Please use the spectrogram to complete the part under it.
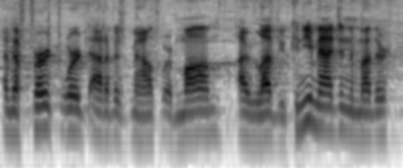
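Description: A man in his thirties preaching from a large church stage into a headset mic. His delivery is conversational and easy, and it builds to excited emphasis while he recounts a testimony. His pitch sits in the ordinary middle range. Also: a little fast, noisy background. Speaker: pastor. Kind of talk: sermon with testimony.

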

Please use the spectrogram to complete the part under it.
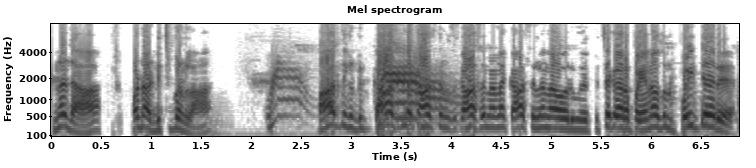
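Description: A man's voice: very high-pitched, expressive, fast, noisy background. A man playing a drunk street rowdy in a prank. He slurs, needles his target and keeps repeating himself.

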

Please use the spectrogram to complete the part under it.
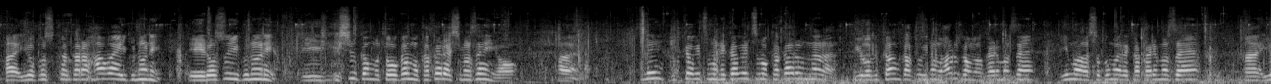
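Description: A man, giving a folksy guided-tour explanation with drawn-out fillers and anecdotes. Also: high voice. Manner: folksy, drawn-out fillers and frequent tag words. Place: open outdoor grounds. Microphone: camera a few steps away. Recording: outdoor camcorder audio with clear ambient noise.

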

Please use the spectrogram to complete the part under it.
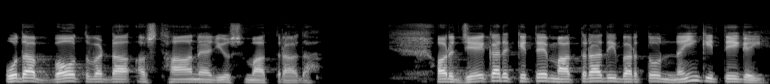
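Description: A man's voice: mid-range voice, fairly bright tone, dry recording, lo-fi sound. Man preaching a Sikh discourse. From Punjab. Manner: chants scripture lines slowly, explains quickly in between.

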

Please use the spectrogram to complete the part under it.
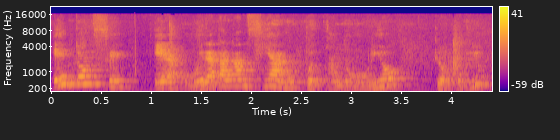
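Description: Woman reading a fairy tale to children, animated pitch, echoey school room, far mic, faint background noise. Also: moderate pace. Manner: lively, expressive, with restarts. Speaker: parent reading aloud at school. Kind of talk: storytelling to children.

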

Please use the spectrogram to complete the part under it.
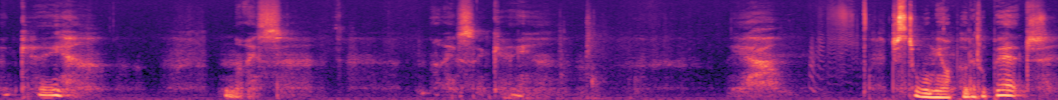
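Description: A woman in her thirties performing a fast whispered role-play as a brisk, chatty makeup artist, murmuring softly close to the microphone. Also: lowish voice, expressive. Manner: fast, breathy ASMR whispering and soft murmuring. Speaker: ASMR performer.

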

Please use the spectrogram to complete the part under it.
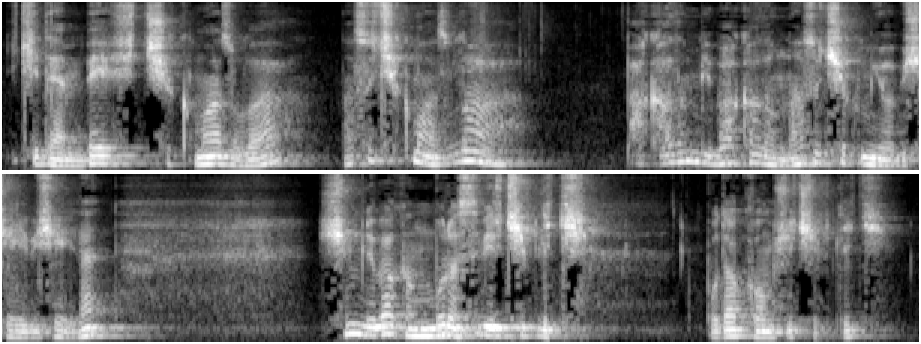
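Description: A man teaching young children subtraction in a playful way, counting numbers slowly aloud. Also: medium pitch, lively intonation, sharp tone. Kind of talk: math lesson for young children.

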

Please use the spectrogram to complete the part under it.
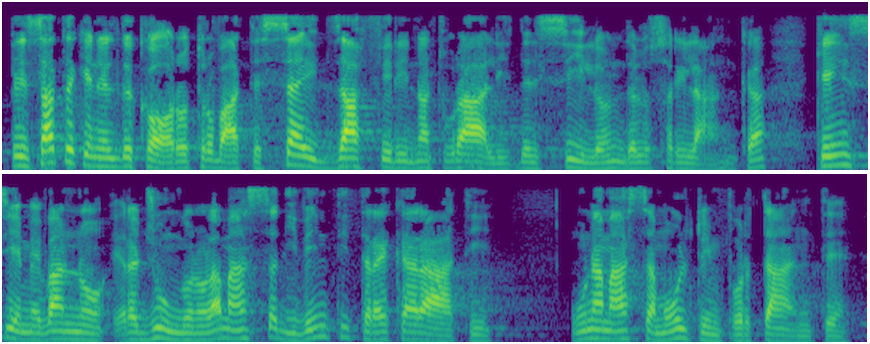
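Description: Man, live TV auctioneer, descriptive sales patter, mid-pitched voice, long reverb, dull sound.

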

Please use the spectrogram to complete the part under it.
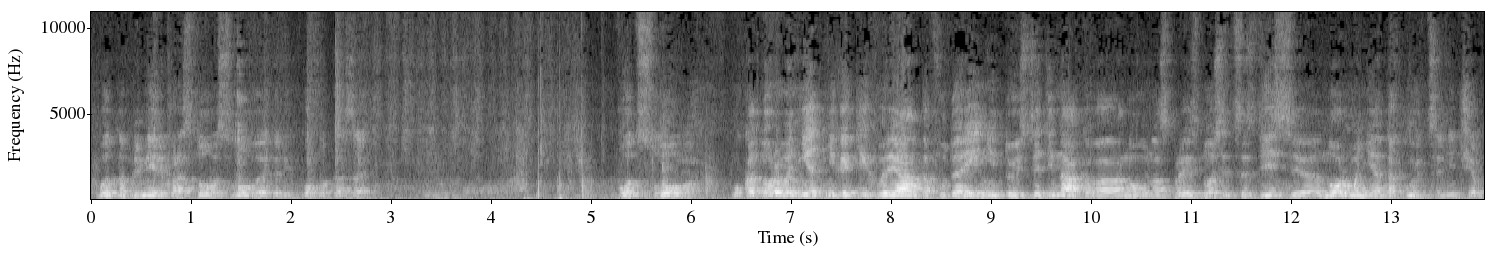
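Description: In a screencast lecture on Russian stress, a male teacher explains pronunciation rules and demonstrates by sounding out example words aloud. His voice is medium in pitch, moderately paced and dark in tone. A distant mic makes it roomy and heavily echoed, with faint hiss underneath.

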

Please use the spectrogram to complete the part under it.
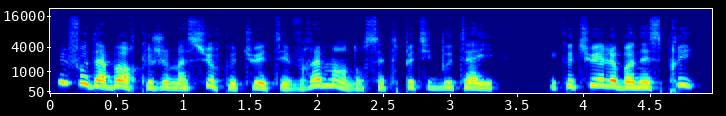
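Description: A woman voicing a cheerful, clever young male student in an audio fairy tale, eager and quick-witted. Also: medium pitch, expressive, dark tone, lightly acted.

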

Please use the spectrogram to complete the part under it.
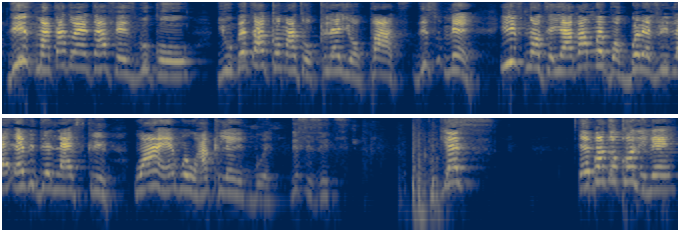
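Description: A woman with a Nigerian accent hosting a live video call, animated and confrontational, mixing Pidgin English. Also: high voice. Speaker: talk show host.

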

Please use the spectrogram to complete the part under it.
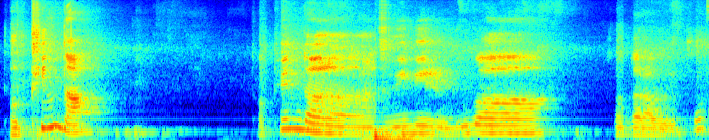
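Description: A man's voice: a little high, animated, a little slow, background noise. A man tutoring English one-on-one, stern and drilling sentences line by line. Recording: echoey room with loud music.

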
